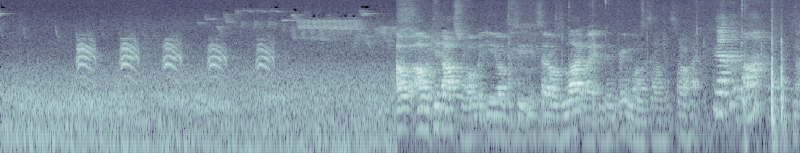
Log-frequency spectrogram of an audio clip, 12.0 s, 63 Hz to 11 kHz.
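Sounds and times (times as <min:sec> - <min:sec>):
steady low hiss: 0:00.0 - 0:12.0
crow-like cawing calls: 0:01.1 - 0:04.2.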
